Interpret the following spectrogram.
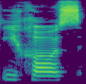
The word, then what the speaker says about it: hijo: El hijo is son, la hija is daughter, los hijos is children. Our children, excuse me, los hijos. So remember also in Spanish, the H is silent if it is the beginning of the word.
